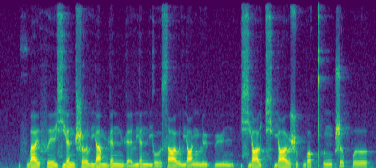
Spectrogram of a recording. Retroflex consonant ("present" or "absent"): present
